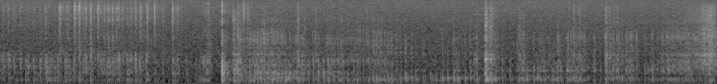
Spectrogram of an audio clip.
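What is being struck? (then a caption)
Aluminum carry case with textured lid. Long painted fingernails scratch steadily across the textured diamond-plate lid of a closed, hollow aluminum carry case, making a soft, continuous rasping over a low, steady hum. Two sharper taps on the lid stand out, each with a brief hollow metallic knock that dies away almost at once.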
